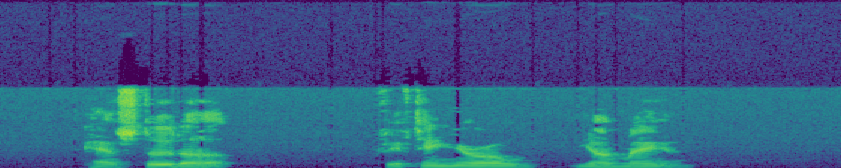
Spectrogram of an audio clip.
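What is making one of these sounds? A middle-aged man speaks calmly and close to a microphone, in short phrases.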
